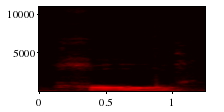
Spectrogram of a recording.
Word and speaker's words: hole: hole good I see hole has a silent e at the end which is making that o say its name hole good good next we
